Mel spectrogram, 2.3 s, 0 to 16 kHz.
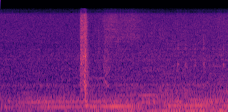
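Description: The 5.4-litre V8 of a 2006 Ford F-150, heard from inside the cab, pulling away from a stop and getting steadily louder. About a second in comes a single sharp click: the power door locks engaging automatically as the truck takes off.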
